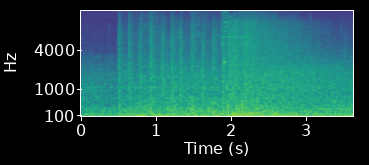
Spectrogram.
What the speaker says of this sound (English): Bring your reticule in line with the target and fire your cannons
